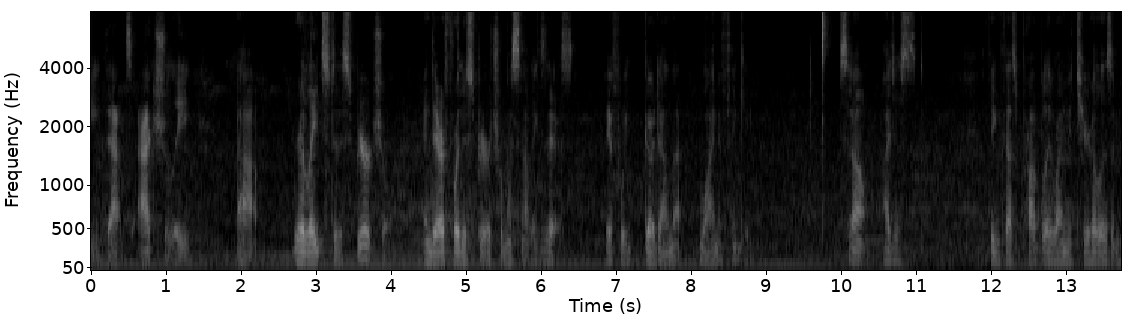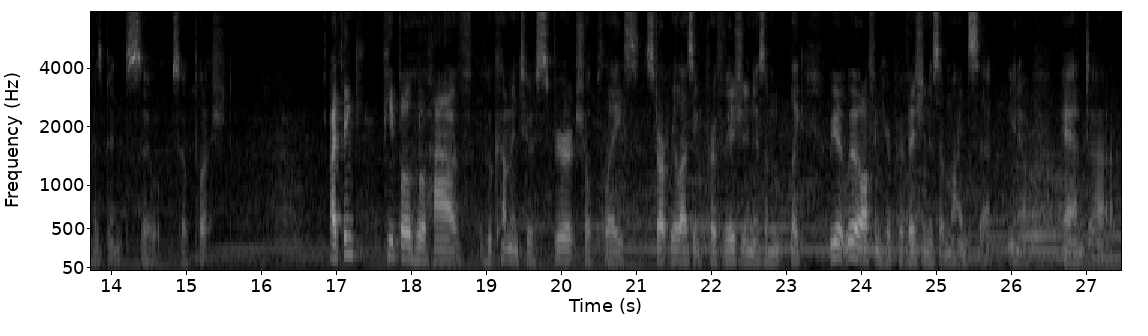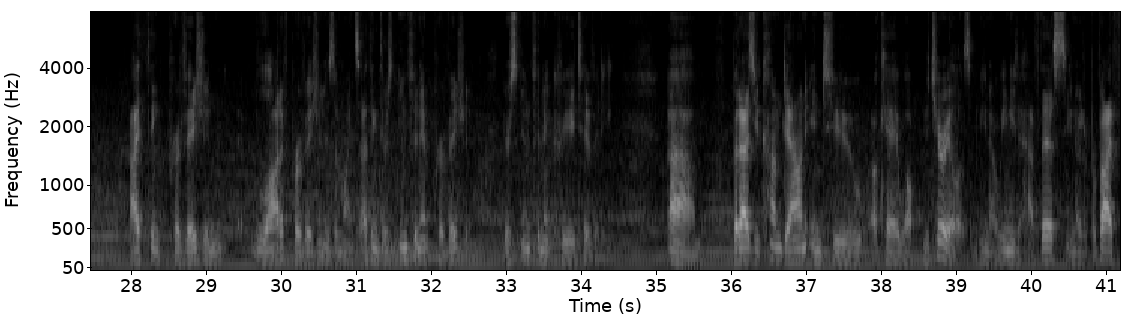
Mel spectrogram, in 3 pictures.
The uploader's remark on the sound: AUDIO LOW.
